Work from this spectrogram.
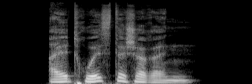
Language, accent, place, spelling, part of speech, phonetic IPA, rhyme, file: German, Germany, Berlin, altruistischeren, adjective, [altʁuˈɪstɪʃəʁən], -ɪstɪʃəʁən, De-altruistischeren.ogg
- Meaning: inflection of altruistisch: 1. strong genitive masculine/neuter singular comparative degree 2. weak/mixed genitive/dative all-gender singular comparative degree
